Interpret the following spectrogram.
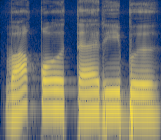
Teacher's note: را پتلا پڑا جائے گا کیونکہ را کے نیچے زیر ہے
